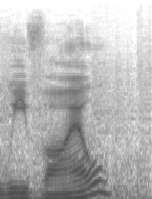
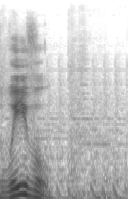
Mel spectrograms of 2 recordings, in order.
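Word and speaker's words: Weavile: want it to be we vile it's weevil it rhymes with evil goca it's dark type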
